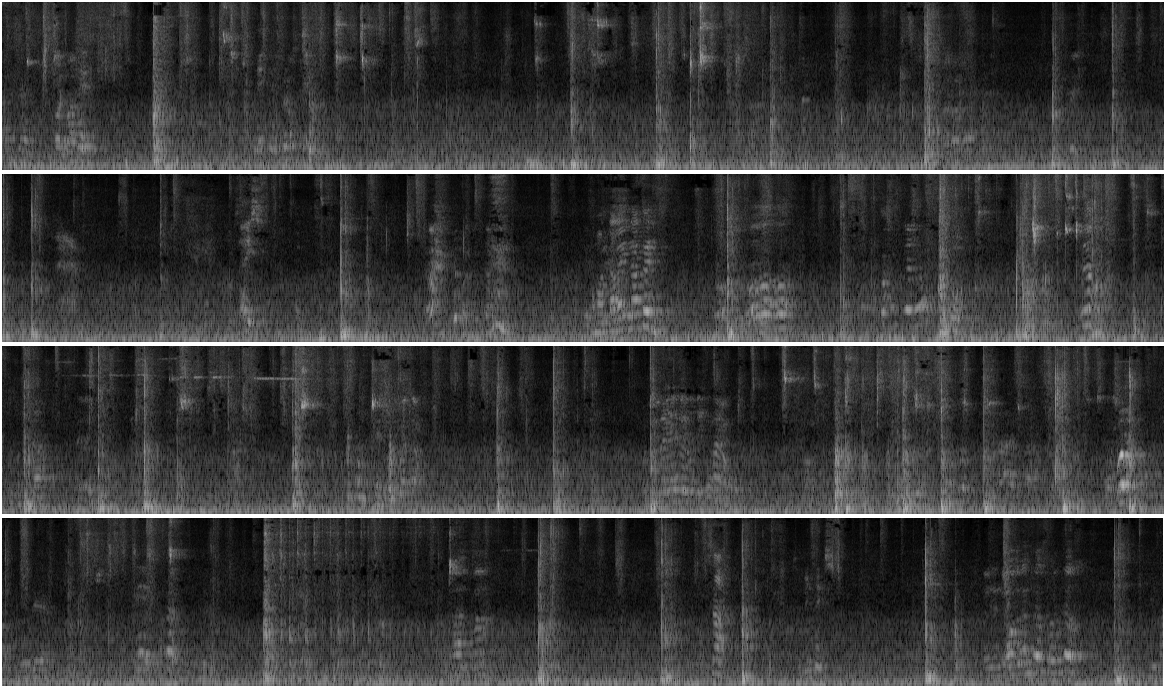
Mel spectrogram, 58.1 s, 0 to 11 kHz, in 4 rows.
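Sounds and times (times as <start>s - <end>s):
basketball bouncing on concrete: 6.6s - 7.4s, 8.2s - 8.8s, 11.5s - 11.9s, 13.1s - 15.1s, 18.7s - 19.3s, 23.4s - 24.0s, 26.2s - 34.3s, 35.2s - 36.5s, 37.1s - 37.6s, 39.4s - 43.4s, 46.8s - 48.4s, 50.2s - 50.6s, 51.7s - 53.1s, 55.0s - 55.7s, 57.4s - 57.8s
players calling out: 38.8s - 43.8s.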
